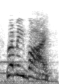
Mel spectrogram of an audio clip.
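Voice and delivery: very high, frantic cries; panicked, strained screaming confession; hysterical shouting. A narrator's reading. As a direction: rave in desperate terror, pitch at the top. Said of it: "he shouted".

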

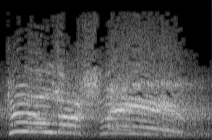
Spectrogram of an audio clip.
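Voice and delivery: long drawn-out furious yell; angry shout. Acted. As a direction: bellow his name across water. Mayor yells from shore.

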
